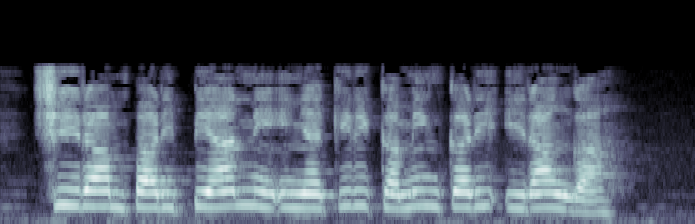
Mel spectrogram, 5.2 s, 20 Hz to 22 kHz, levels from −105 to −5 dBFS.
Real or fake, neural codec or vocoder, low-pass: real; none; 7.2 kHz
